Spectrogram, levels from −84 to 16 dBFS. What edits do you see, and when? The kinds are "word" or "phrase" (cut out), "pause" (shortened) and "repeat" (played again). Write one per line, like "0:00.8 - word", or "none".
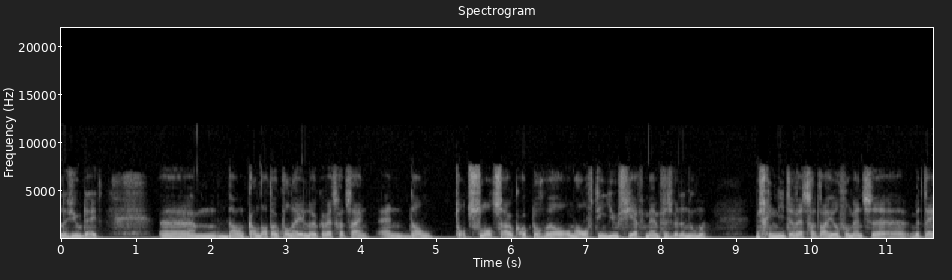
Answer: none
